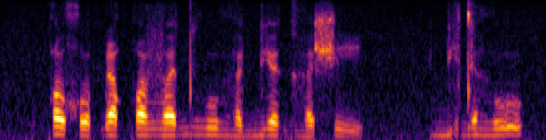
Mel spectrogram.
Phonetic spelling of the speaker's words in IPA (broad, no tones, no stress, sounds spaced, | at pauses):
qʷ ə χʷ ɐ ɓ e qʷ i v ɐ dʱ u ɦ ɐ bʲ ɐ ɡʱ ɐ ʃ i | bʲ e d ə ɦ u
